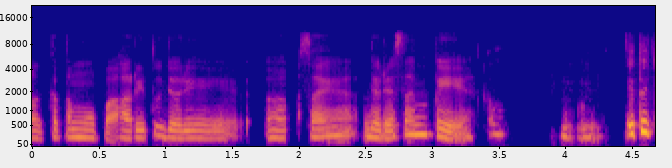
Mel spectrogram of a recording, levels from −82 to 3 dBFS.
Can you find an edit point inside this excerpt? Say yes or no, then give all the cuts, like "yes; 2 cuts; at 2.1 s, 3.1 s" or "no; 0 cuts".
yes; 1 cut; at 1.9 s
